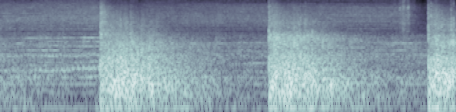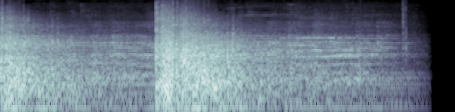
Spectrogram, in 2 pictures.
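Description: Four revolver shots with blank cartridges from a rider on horseback, roughly a second or more apart, each ringing out in a long echo through the indoor arena. The sound cuts off abruptly near the end.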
